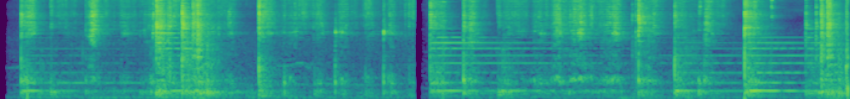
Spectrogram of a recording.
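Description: Whole spices with ground coriander and black pepper are fried for a plum pickle while a metal spoon stirs and scrapes the pan. Repeated clinks and clatters sound close and fairly loud, with short pauses between bursts.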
